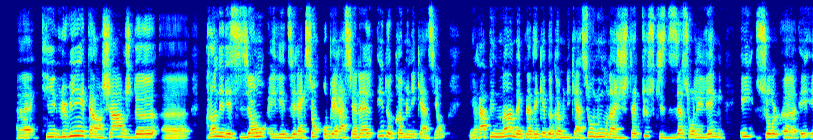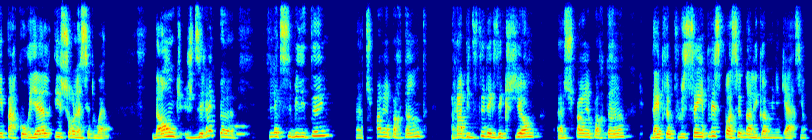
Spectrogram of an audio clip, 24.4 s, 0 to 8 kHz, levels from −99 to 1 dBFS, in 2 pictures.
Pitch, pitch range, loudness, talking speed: 185 Hz, 170-210 Hz, -26 LUFS, 170 wpm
